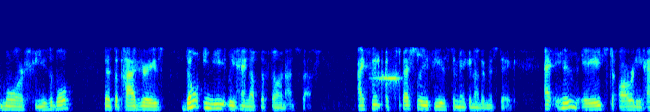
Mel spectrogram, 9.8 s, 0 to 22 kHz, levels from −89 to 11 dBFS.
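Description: Speech runs through tandem speech coding for the whole clip. The sound is rough, muffled and warbly, with nothing above 3.7 kHz. That points to three low-rate speech codecs in a row, likely GSM full rate twice and then G.729A, each re-coding the last one's damage. From 5.52 to 6.14 s there is a loudspeaker feedback squeal. A 1.2 kHz tone swells over about a third of a second to about 5 dB above the speech. A microphone is picking up its own loudspeaker, and the loop gain at that frequency exceeds one.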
